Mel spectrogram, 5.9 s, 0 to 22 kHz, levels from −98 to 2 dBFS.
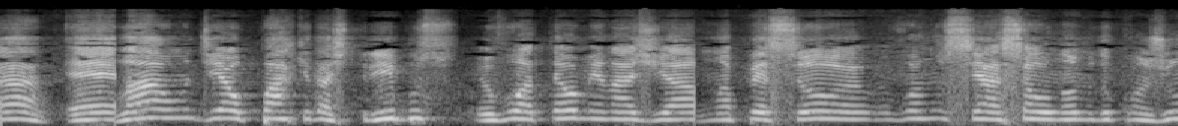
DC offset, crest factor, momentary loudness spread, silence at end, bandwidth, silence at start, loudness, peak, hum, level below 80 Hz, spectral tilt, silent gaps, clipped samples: under 0.1%; 16 dB; 8 LU; 0 s; 16.5 kHz; 0 s; -19 LUFS; -4 dBFS; none; -60 dBFS; -2 dB/octave; none; under 0.1%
